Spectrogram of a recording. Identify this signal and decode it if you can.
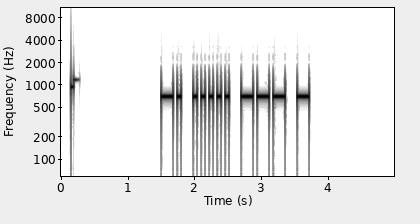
Morse code, heard as a keyed tone, about 19 wpm, 700 Hz. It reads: N5OT
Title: Call Signs Repeated 3x - 20wpm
